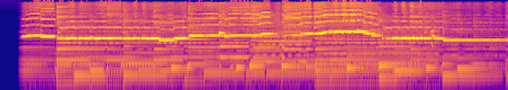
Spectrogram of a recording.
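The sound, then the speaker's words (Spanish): A person whistles a warbling, bird-like melody, sliding between sustained notes, over steady instrumental accompaniment. It plays continuously and clear, with no talking. “Silbidos y gorjeos que los labios experimentados en el arte de la música forman.”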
